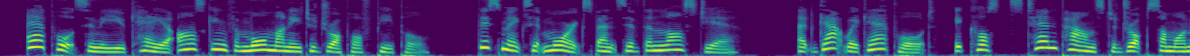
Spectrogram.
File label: learn english through news beginner slow; airport drop off fees increase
